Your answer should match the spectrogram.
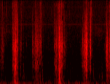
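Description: Ear picks scraping inside both ears of a binaural dummy-head microphone at once, in short, irregular scratchy strokes, four or five of them, the loudest a little past the middle.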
